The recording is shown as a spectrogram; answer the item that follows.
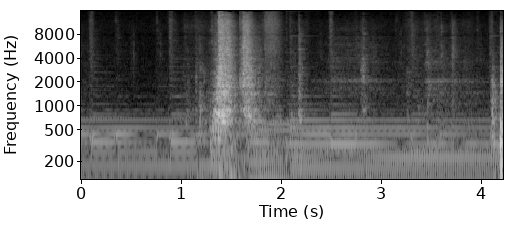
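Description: A paper trimmer's sliding blade drawn once across a sheet of paper, one short cutting swish about a second and a half in, over steady background music.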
